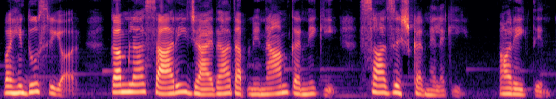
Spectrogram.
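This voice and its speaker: A woman's voice: on the low side, slow pace, no room sound, soft background music. A woman storyteller giving a scripted narration.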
